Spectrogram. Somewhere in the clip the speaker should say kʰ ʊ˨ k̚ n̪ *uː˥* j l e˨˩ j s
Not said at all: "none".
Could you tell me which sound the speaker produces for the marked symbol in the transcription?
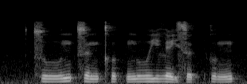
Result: uː˧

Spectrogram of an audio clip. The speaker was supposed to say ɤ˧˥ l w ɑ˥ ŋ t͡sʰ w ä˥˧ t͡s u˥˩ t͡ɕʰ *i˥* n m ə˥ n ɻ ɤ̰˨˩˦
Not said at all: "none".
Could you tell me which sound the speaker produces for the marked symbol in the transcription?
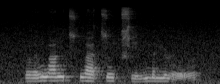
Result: i˧˥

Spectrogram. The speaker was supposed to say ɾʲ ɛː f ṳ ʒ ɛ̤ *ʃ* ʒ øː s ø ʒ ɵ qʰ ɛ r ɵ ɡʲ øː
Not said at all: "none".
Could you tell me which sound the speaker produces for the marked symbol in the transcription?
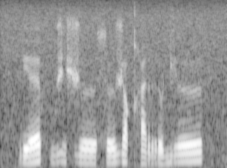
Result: ʃ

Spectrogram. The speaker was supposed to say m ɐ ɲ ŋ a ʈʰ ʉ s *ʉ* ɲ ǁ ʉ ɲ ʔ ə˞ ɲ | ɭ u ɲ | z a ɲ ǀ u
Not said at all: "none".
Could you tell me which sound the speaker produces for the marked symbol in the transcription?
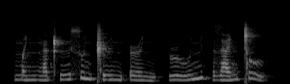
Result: u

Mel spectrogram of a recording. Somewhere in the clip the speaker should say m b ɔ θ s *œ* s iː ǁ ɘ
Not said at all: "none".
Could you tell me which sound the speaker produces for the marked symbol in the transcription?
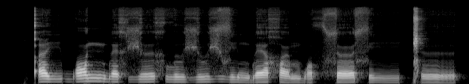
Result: œ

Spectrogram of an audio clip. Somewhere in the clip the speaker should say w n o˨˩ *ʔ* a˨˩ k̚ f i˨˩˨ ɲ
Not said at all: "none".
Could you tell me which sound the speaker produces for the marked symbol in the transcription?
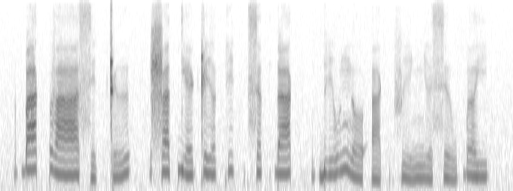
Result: ʔ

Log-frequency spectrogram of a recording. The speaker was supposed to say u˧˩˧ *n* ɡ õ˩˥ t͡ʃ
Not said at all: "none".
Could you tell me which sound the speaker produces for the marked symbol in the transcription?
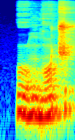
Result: ŋ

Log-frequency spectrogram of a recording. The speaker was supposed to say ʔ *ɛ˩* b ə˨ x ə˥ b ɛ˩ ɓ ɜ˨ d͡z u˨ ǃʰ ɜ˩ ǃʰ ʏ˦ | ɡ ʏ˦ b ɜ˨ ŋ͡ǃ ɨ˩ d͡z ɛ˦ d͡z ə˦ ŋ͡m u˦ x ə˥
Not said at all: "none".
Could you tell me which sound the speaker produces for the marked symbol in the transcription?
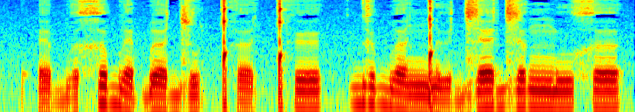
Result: ɛ˩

